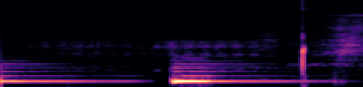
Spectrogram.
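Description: Sheep in Minecraft let out two drawn-out wavering bleats, the second louder, followed by a brief sharp click, close and clear with no talking.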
